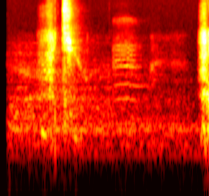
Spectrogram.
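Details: A cat sneezes repeatedly, sharp hissing bursts with a short squeaky breath between them, ending in another explosive sneeze.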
